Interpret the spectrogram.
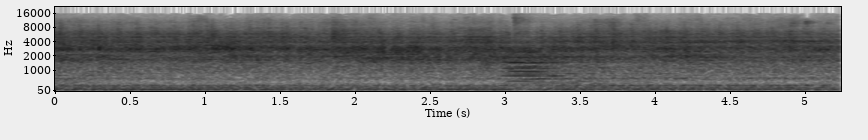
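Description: Train passing close, with a steady heavy rumble and wheel-on-rail noise, and a short pitched sound about three seconds in.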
